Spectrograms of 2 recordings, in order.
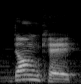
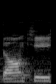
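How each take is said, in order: First: It is said in an imitated character's accent. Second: It is said in an ordinary accent. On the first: "he would be like donkey" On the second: "not donkey"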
